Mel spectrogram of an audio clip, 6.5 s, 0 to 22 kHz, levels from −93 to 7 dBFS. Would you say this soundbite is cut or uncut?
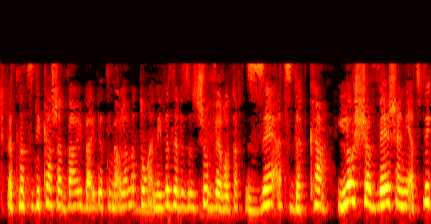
cut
